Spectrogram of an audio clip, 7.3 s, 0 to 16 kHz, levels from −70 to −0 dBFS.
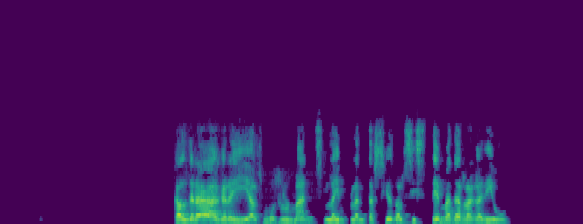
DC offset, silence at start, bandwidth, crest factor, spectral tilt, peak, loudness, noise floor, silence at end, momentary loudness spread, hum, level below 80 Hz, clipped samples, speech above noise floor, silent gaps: under 0.1%; 2.15 s; 7.8 kHz; 18 dB; -3.5 dB/octave; -2 dBFS; -18 LUFS; under -90 dBFS; 0.95 s; 10 LU; none; -66 dBFS; under 0.1%; over 72 dB; 5.34-5.39 s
